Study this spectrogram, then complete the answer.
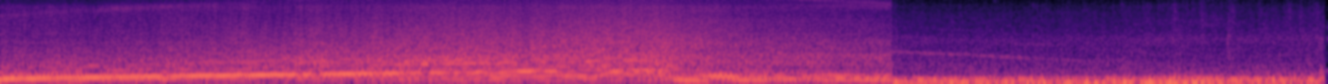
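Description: A tuned car revs hard on a dynamometer at a dyno day, its engine note climbing steadily through a long loud pull before dropping off abruptly to a lower rumble, with no talking.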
